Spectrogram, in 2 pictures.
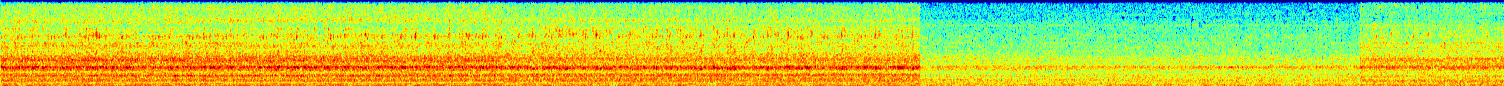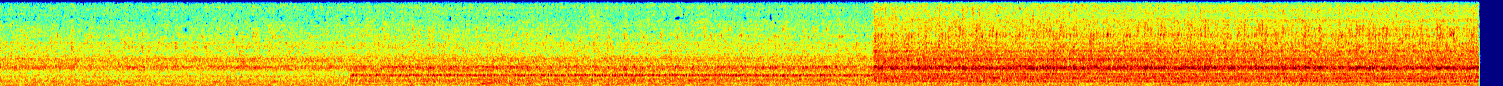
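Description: Steady mechanical hum of running glove box equipment: a constant low tone with overtones under a hiss, the hiss shifting abruptly in level a few times.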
